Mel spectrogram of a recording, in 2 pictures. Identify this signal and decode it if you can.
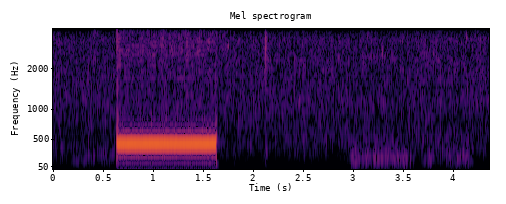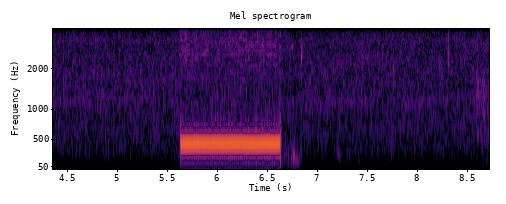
Ringback tone (Europe, 425 Hz).
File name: out- -2015- - - .2056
